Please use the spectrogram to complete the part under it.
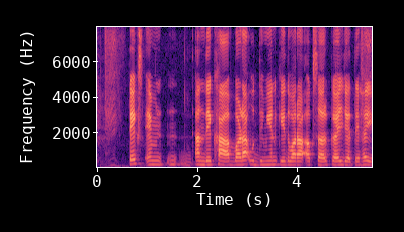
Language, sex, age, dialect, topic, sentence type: Magahi, female, 41-45, Western, banking, statement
